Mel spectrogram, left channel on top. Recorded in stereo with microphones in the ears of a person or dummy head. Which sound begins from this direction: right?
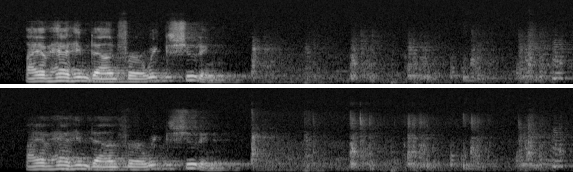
Footsteps, at 2.5 s.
